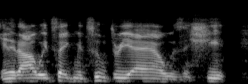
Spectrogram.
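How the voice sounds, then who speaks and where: A loud woman with a very deep, low pitch talks at a fairly quick pace in a bright, sharp tone with fairly even intonation. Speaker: livestreamer. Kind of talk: casual chat. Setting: live stream.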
